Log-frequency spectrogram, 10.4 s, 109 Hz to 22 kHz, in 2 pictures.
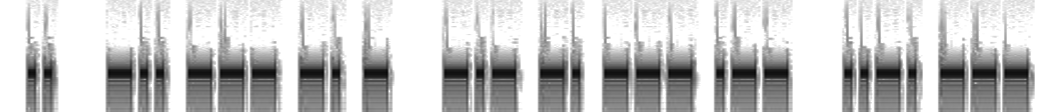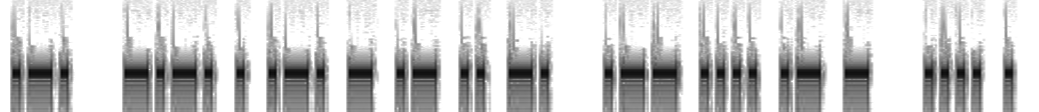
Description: Morse code, heard as a keyed tone, about 32 wpm, 700 Hz. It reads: I DONT KNOW FOR CERTAIN WHAT HE
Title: Sentences from Top 1000 Words - Review Part 2 - 30wpm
